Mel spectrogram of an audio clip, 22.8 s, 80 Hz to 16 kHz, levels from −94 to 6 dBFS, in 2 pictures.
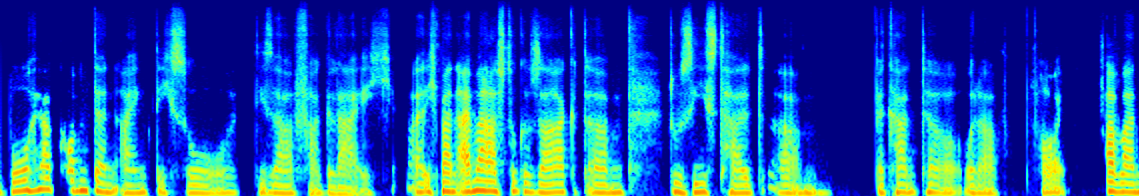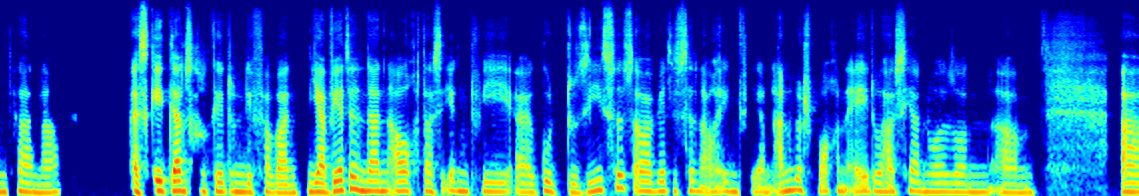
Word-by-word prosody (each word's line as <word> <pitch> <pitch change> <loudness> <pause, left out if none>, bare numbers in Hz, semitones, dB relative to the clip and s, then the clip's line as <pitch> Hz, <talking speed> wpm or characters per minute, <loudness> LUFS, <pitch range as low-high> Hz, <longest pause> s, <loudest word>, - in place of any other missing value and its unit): Woher 190 +4 +2
kommt 185 0 0
denn 155 -4 0
eigentlich 140 -1 -4
so 145 0 -4 0.2
dieser 140 -2 -2
Vergleich? 135 +2 -6
Weil 155 -9 -1
ich 150 - -2
mein, 170 -1 +4
einmal 180 +3 +6
hast 170 -5 +1
du 175 - -1
gesagt, 155 -1 -2
ähm, 145 0 -1 0.4
du 165 - +1
siehst 150 +1 -1
halt, 140 -1 -2
ähm, 140 -1 -4 0.4
Bekannte 150 - -3
oder 70 -1 -3 0.3
Freu 75 0 -2 0.4
Verwandte, 160 0 +2
ne? 145 +1 -1 0.7
Es - - +5
geht 180 -2 +7
ganz 180 -2 +8
konkret 165 -1 -1
um 160 -1 +3
die 155 -1 +1
Verwandten. 150 +1 -1
Ja, 160 -2 +6
wird 185 +3 +6
denn 205 -5 +7
dann 180 -1 +4
auch 175 -2 +1
das 165 -6 -2
irgendwie 170 -1 -2
äh, 155 -4 -3
gut, 165 0 0
du 155 - -2
siehst 170 - -1
es 235 -1 +1
aber 175 -2 +2
wird 175 0 -1
es 165 - -5
dann 180 -1 -3
auch - - -2
irgendwie 160 - -3
dann 75 -1 -3
angesprochen: 175 - 0
„Ey, 85 +1 -1
du 85 - -1
hast 85 0 -1
ja 180 -3 -1
nur 160 0 -1
so 160 0 -2
'n 155 +3 -3
ähm, 150 -2 -2 0.8
äh, - - +4
155 Hz, 160 wpm, -24 LUFS, 145-170 Hz, 0.8 s, ganz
